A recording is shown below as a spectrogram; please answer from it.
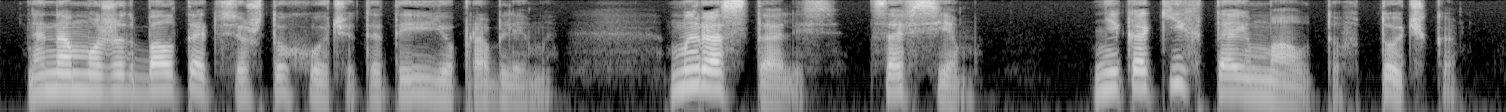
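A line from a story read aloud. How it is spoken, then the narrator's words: Said coldly. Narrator (Russian): вслух холодно произнес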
